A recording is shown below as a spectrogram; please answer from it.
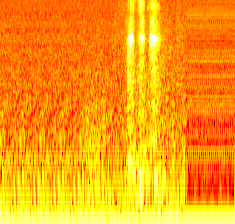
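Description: Near silence, with three faint, quick ticks about a second and a half in.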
